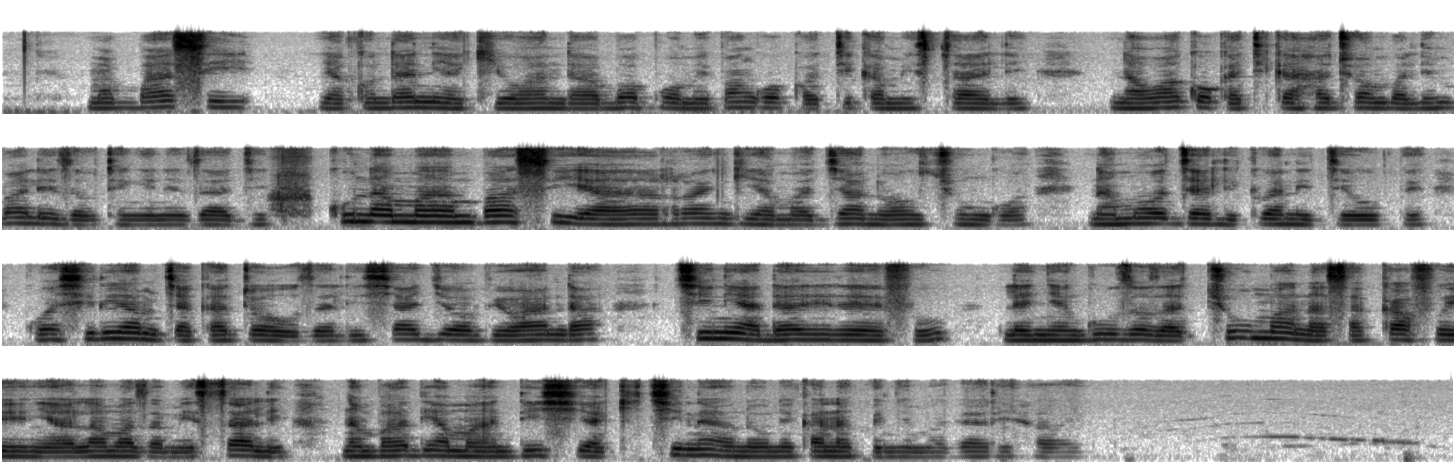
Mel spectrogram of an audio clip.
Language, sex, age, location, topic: Swahili, male, 18-24, Nairobi, finance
